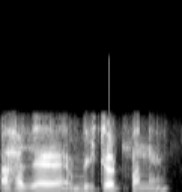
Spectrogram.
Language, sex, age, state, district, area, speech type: Assamese, male, 30-45, Assam, Charaideo, rural, conversation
